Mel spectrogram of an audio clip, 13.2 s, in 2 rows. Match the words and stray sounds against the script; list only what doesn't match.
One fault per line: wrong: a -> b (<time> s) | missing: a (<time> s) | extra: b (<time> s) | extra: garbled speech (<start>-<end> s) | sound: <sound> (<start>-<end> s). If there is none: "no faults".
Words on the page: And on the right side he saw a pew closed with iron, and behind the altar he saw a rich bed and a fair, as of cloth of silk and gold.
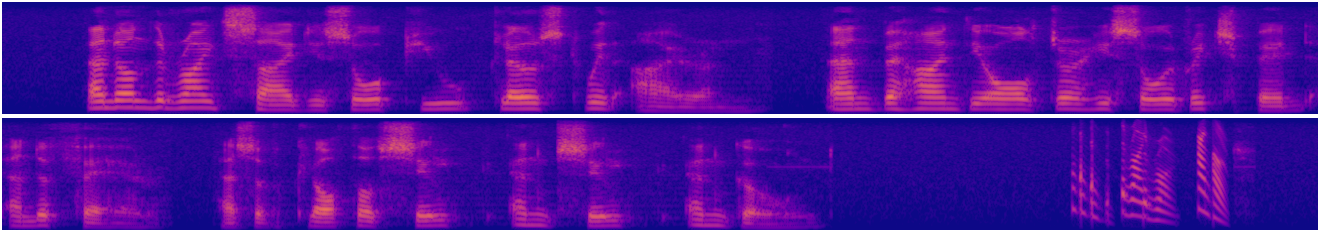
extra: silk and (9.3 s)
sound: chirp (11.9-12.7 s)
